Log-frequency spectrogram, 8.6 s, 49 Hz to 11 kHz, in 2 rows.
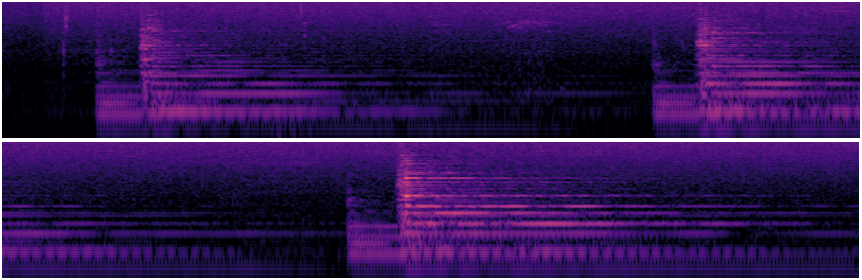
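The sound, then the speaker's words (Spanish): String instruments play three loud, resonant chords about three seconds apart, each struck sharply and left to ring and fade slowly, imitating the evening Ave María church bell at the opening of Boccherini's string quintet of night music for the streets of Madrid, composed in 1780. “Aquí está reproduciendo Boccherini instrumentos de cuerda la campana que toca por la noche, ¿no?”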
